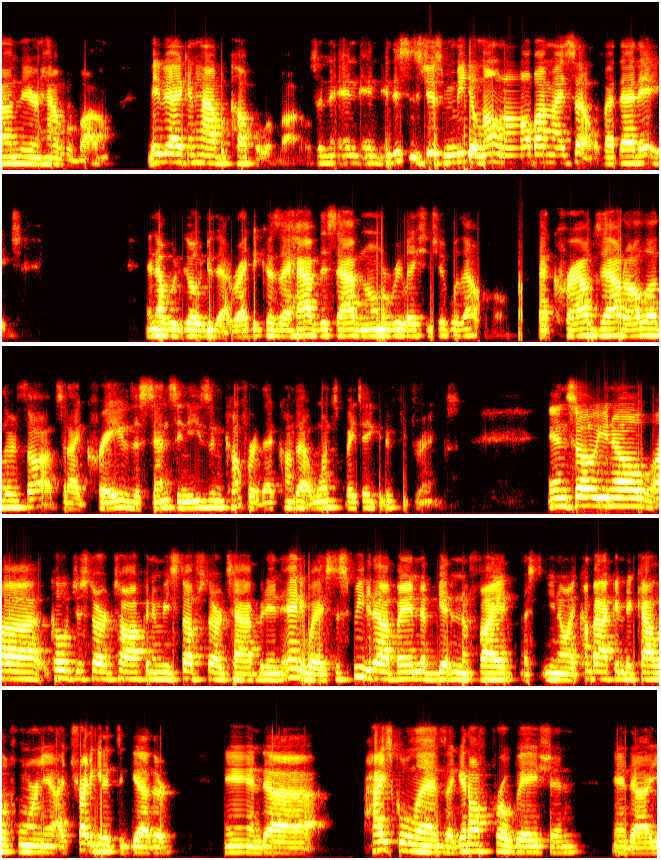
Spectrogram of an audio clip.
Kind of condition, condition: link, video call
